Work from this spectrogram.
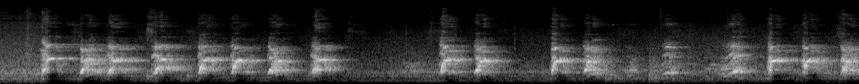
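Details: Punk, a female French Bulldog living at the TUAPA shelter, recorded 4 July 2010. Rapid, yappy barks come in bursts of several, roughly two per second, with a short pause mid-clip. The background is quiet.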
